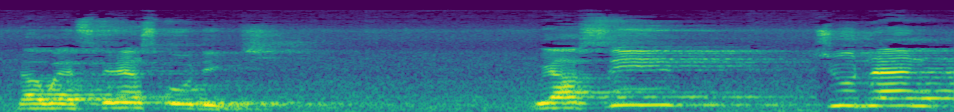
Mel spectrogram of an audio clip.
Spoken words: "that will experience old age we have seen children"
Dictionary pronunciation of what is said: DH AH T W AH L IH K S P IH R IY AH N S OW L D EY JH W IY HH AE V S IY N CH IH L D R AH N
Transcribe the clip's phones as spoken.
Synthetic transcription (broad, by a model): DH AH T W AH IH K S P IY R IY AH N S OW D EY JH W IY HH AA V S IY N CH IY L D R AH N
